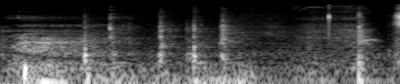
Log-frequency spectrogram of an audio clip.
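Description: A few light, scattered computer keyboard keystrokes as a typed message is finished and sent.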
